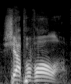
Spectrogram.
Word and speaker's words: Shapovalov: Dennis Shapov. How do you pronounce it, Stone? – Try it. I want to hear you try it. – Shapovalov. – Bingo. – Okay, good.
